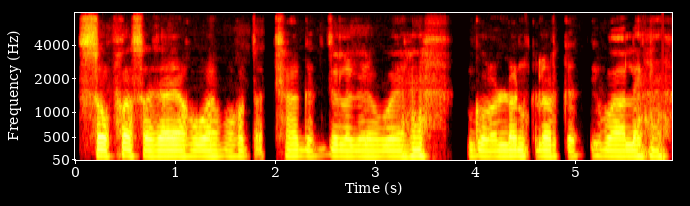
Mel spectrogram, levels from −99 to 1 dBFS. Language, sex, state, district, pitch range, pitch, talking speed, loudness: Hindi, male, Bihar, Muzaffarpur, 115-120 Hz, 120 Hz, 150 wpm, -18 LUFS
